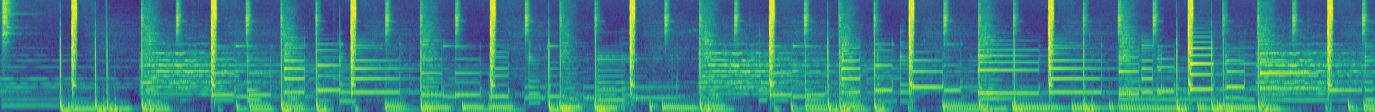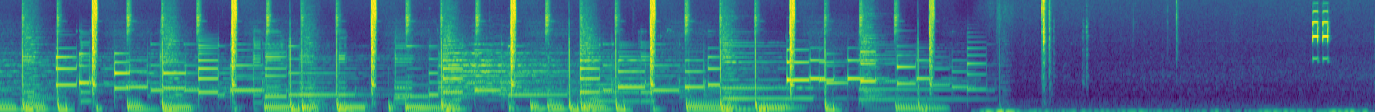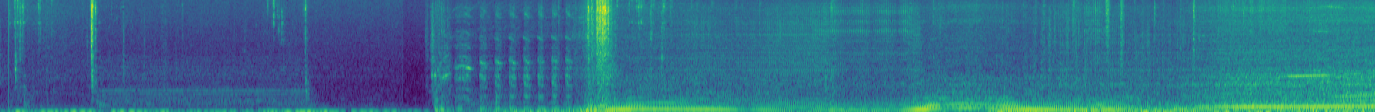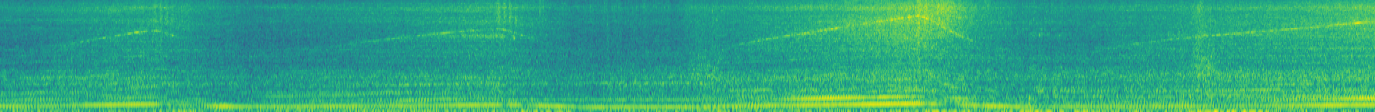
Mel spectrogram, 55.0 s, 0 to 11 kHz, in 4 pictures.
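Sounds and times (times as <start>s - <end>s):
car engine revving: 1.4s - 21.4s, 31.9s - 55.0s
rising turbo whistle: 12.6s - 15.5s, 39.3s - 55.0s.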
